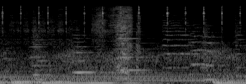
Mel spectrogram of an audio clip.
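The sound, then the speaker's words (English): A pencil scribbles on notepad paper as someone writes down sums to work out their position and remaining distance while navigating a flight, in a steady run of scratchy, rasping strokes, with a few sharper flicks near the end. The scribbling is fairly soft and there is no talking. “With one eye on the treetops and the other on her paper, she began to scribble down sums to figure out exactly where she was and how far she had left to go.”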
